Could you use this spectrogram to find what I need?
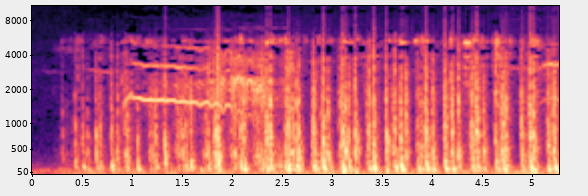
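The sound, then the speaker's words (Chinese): A horse whinnies with a high, wavering cry, then many sharp hoofbeats clatter in a quick, driving gallop as a rider goes off at speed. “骑马绝尘而去”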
